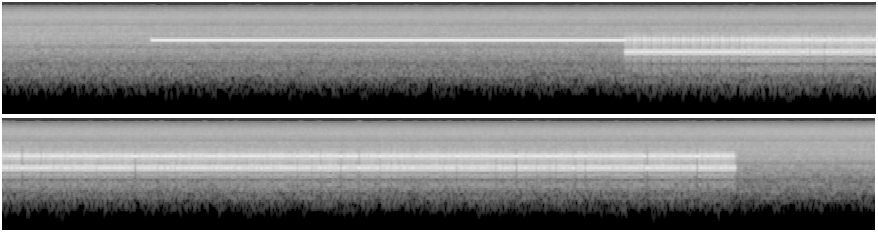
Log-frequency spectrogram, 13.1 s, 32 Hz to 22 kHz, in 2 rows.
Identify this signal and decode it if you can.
Cassette data (Kansas City type), 300 baud, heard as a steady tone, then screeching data.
